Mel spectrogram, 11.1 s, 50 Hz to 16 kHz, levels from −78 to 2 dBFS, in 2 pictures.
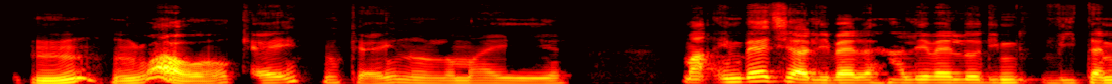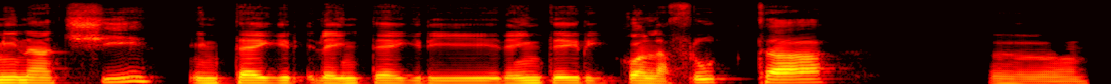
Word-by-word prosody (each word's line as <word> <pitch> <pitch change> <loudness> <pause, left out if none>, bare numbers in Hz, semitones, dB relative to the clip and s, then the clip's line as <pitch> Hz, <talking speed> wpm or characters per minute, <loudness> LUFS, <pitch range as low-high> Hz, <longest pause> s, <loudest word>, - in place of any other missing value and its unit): Mh, 120 +9 +3
wow, 100 -2 +5
okay, 135 - -3
okay 130 -5 -6
non 120 -4 -5
l'ho 115 - -6
mai 115 -1 -4 0.6
ma - - +1
invece 180 +4 +3
a - - +10
livell 125 0 +4
a 130 +1 -4
livello 135 0 +2
di 130 0 -7
m 130 0 -2
vitamina 120 +1 0
C, 155 +10 -5 0.2
integri 115 +1 -1
le 110 - -1
integri 110 0 -3
le 110 - -4
integri 120 -1 -1
con 110 0 0
la 100 - -3
frutta? 145 +1 -1 0.7
Uhm 95 -1 -9
120 Hz, 140 wpm, -23 LUFS, 110-135 Hz, 0.7 s, a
